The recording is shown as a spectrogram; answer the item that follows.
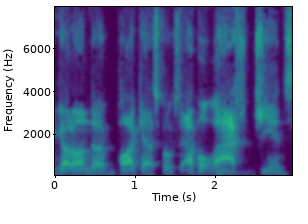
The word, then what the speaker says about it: Appalachian: at Appalachian State yes let me on the pronunciation before we got on the podcast folks Apple laugh jeans Appalachian everybody says it wrong everybody except me yeah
